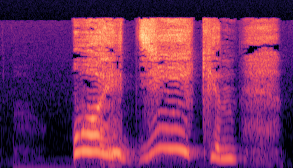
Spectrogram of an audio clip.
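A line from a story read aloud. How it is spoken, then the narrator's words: Girl's quick exclamation. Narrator (Russian): тут же воскликнула девочка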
